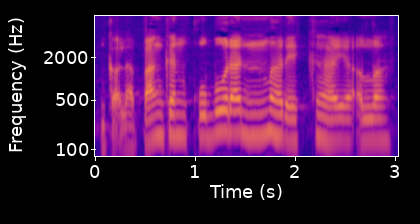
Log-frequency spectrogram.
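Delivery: usual speaking voice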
